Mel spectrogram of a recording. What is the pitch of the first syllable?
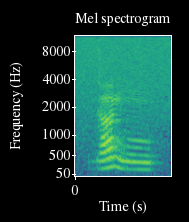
rising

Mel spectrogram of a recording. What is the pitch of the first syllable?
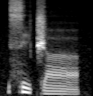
falling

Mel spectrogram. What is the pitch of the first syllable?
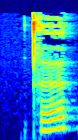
rising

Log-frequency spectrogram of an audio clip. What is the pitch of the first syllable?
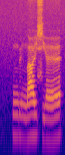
low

